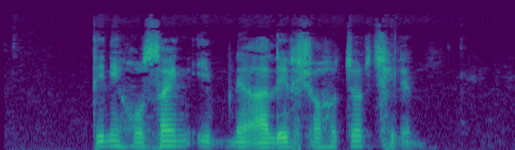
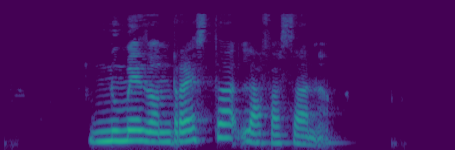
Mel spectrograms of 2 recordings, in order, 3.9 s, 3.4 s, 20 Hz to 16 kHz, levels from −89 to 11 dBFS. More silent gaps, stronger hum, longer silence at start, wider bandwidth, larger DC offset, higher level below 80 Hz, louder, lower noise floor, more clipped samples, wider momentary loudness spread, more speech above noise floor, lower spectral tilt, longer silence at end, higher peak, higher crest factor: neither; neither; about the same, 0.7 s vs 0.7 s; about the same, 11.5 kHz vs 11.5 kHz; neither; first, -56 dBFS vs -86 dBFS; first, -25 LUFS vs -36 LUFS; second, -68 dBFS vs -85 dBFS; neither; about the same, 12 LU vs 11 LU; second, 42 dB vs 49 dB; about the same, -4 dB/octave vs -4.5 dB/octave; second, 0.75 s vs 0.9 s; first, -4 dBFS vs -20 dBFS; about the same, 22 dB vs 18 dB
